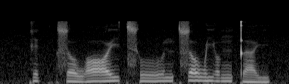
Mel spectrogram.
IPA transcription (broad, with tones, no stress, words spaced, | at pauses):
kɪ˨˥k̚t͡so˨˩w ɔː˨˥jt͡sʰuː˨˥nt͡so˥wjʊ˧ŋ t̪ɐ˨˩j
